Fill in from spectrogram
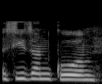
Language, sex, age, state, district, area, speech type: Nepali, female, 18-30, West Bengal, Kalimpong, rural, spontaneous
